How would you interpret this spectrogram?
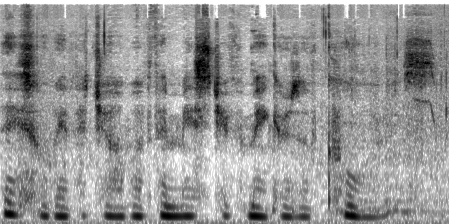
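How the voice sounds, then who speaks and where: A woman playing a haughty evil queen in a soft-spoken ASMR roleplay, breathy and whispery, giving petty orders with imperious, mock-sweet deliberation. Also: deep voice, steady tone, a little slow, slight background noise. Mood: smug, mischievous. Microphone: close ASMR microphone.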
